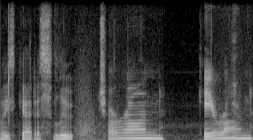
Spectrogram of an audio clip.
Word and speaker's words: Kronos: Kron. How do you say it? Kronos.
